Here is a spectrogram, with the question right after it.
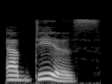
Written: abdias

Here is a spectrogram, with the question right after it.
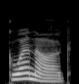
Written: gwennog

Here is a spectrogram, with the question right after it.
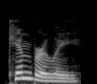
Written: kimberli

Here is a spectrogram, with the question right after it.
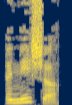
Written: Aneisha

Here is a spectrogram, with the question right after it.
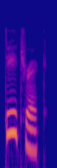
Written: dietrich

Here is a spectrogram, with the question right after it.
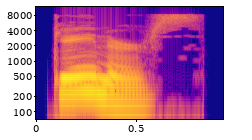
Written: gainers

